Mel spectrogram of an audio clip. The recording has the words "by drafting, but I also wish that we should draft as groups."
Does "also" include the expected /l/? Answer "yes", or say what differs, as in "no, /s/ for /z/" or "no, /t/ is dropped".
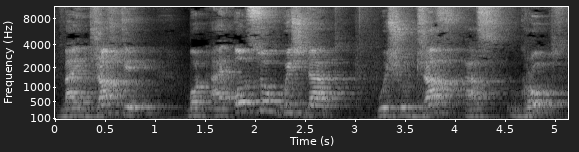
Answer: yes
